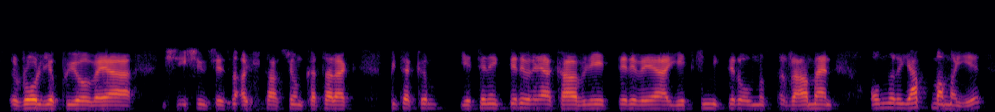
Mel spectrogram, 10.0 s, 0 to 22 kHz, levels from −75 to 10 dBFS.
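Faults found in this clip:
G.729 codec, throughout: 8 kbit/s speech coding, band held to about 200 Hz to 3.5 kHz; plainly rough, synthetic texture from pulse-based excitation rebuilding.

VoIP packet loss concealed by the speech codec, 2.47 to 2.62 s (after "veya işte işin içerisine"), 5.29 to 5.47 s (after "katarak bir takım yetenekleri"), 7.78 to 7.86 s (after "kabiliyetleri veya yetkinlikleri"): fading extrapolated sound, buzzy tone or coloured noise. The first gap is worst, about 100 ms missing over 120 ms, with runs up to 50 ms. Recovery is weak because each frame builds on the last.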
